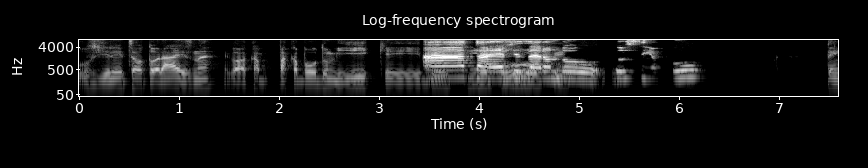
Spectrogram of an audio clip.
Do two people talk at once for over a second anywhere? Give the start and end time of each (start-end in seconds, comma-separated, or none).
3.4-4.8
